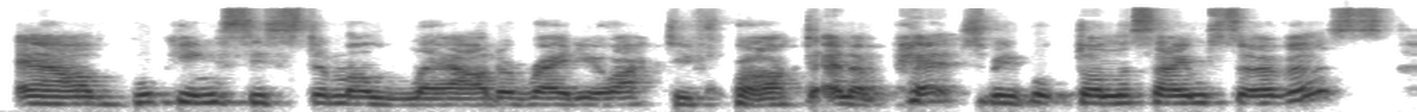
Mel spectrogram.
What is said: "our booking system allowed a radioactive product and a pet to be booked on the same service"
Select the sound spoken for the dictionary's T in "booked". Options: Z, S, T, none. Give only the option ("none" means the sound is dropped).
T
